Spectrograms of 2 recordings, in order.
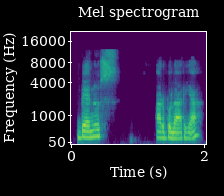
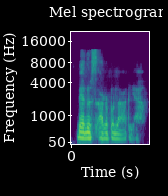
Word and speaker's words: Venus Arbolaria: It's called Venus Arbolaria, which is Venus is the way that we pronounce Venus, like Venus, the goddess of love, Roman goddess of love.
